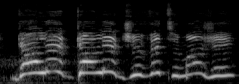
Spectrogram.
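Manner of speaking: high, light take before the correction; squeaky wrong bear voice; high mistaken take. Acted. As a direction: say it too high, not like a bear. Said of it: "Oh, I should have said".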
